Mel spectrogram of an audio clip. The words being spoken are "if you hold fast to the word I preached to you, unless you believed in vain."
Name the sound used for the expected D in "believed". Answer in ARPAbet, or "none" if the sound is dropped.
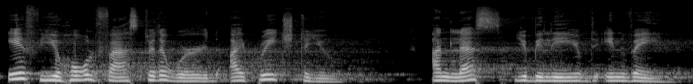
D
